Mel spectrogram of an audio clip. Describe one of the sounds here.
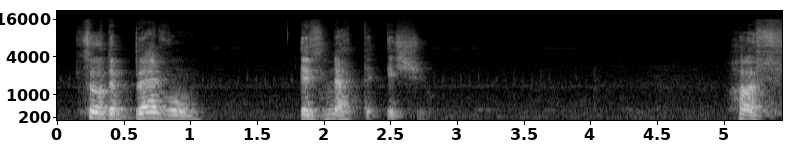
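A man speaks calmly and close to the microphone, in short phrases with pauses.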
